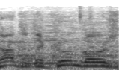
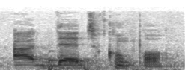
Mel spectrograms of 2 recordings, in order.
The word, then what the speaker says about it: Antetokounmpo: In the Nigerian way, you gotta say it with a D, so it's Antetokounmpo. But in the Greek way, you say it with the NT, like Antetokounmpo.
